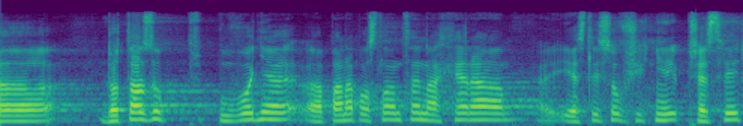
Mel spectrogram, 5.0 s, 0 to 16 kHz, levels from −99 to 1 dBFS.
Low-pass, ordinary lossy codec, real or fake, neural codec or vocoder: 10.8 kHz; AAC, 96 kbps; real; none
